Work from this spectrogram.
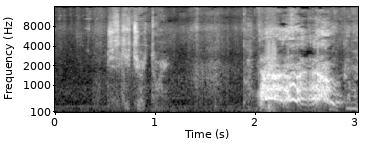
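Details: Dog at Prairie Wolf Dog Park being told to get its toy; a woman's soft voice first, then a loud, sustained, wavering bark-yowl of almost a second.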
